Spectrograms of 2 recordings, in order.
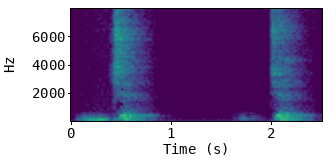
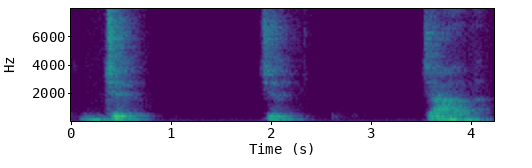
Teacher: J, j. So I'm beginning with a little bit of a d. My tongue is touching the top of my mouth. I have stopped the air. Then I release the tongue and release the air to make zh, j, j, job. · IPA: /dʒ/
